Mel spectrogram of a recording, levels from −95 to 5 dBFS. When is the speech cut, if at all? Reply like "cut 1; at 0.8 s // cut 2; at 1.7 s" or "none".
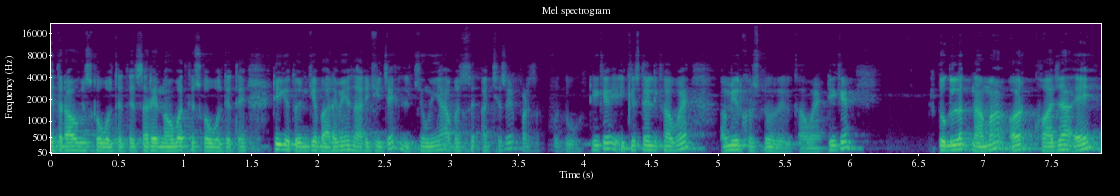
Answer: cut 1; at 3.9 s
